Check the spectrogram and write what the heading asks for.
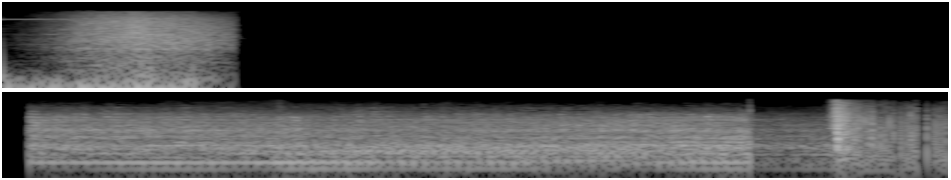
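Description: A loud low rumbling rush cuts off abruptly under a second in, leaving about two seconds of dead silence. A heavy engine then runs steadily with a low hum, and a sharp bang comes just before the end.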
